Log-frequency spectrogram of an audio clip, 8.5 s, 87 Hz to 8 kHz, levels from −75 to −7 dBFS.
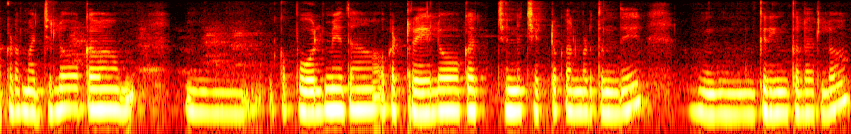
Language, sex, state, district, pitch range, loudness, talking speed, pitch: Telugu, female, Andhra Pradesh, Visakhapatnam, 180-195 Hz, -14 LUFS, 115 wpm, 190 Hz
